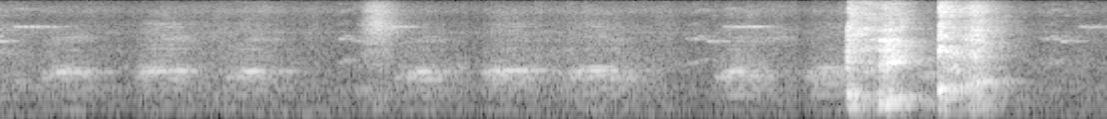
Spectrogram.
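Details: Patient from Magelang on a second visit for alternative nerve-pressure treatment, with stomach acid and a phlegmy cough: quiet murmuring, then two loud, rough coughs close together, a cough with phlegm.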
